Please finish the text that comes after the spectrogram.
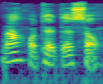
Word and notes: naaxoteedisow: hupa

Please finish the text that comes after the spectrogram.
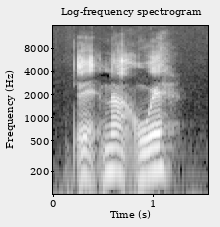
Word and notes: t'e'-na'we: hupa

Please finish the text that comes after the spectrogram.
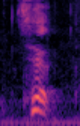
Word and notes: ts'iq: Hupa

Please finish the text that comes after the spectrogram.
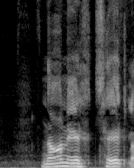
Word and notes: naanehLtseetL': Hupa

